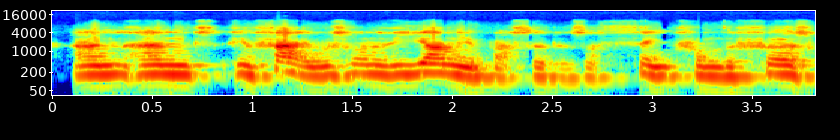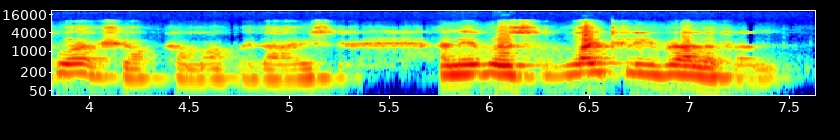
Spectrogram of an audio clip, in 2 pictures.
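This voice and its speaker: Audible room echo and noticeable background noise surround a voice with ordinary pitch variation and big swings in loudness. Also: man, fairly high pitch for a man. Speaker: conference presenter. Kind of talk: conference presentation. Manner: fast.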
